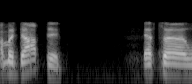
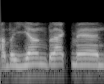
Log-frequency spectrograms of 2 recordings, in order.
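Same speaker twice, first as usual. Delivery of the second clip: ordinary delivery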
